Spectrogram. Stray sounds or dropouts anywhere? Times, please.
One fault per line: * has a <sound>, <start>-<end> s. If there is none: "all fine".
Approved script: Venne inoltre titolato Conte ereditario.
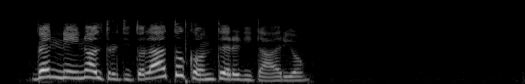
all fine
